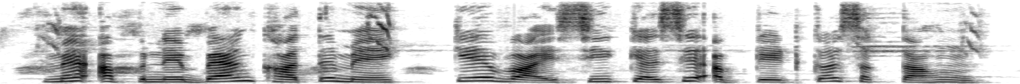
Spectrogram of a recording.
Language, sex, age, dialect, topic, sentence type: Hindi, female, 18-24, Hindustani Malvi Khadi Boli, banking, question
